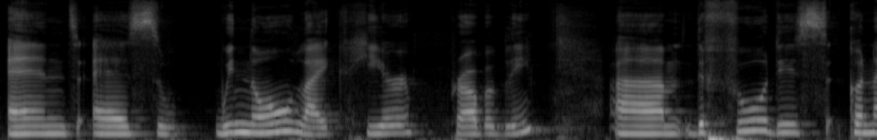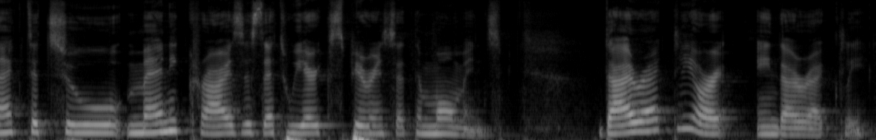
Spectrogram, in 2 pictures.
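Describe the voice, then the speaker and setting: Slow-speaking Brazilian woman giving a talk. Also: mid-range voice, smooth. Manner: hesitant, many fillers and restarts. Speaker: conference speaker. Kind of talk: forum talk.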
